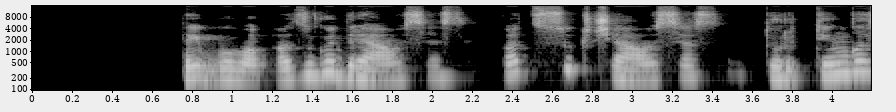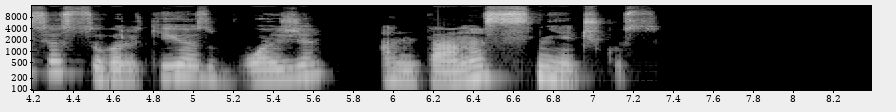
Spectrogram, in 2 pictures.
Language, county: Lithuanian, Klaipėda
